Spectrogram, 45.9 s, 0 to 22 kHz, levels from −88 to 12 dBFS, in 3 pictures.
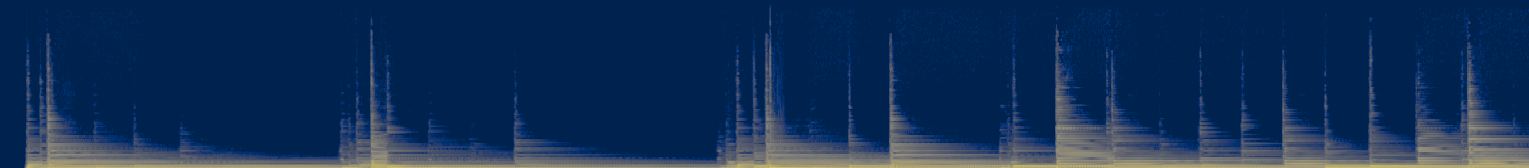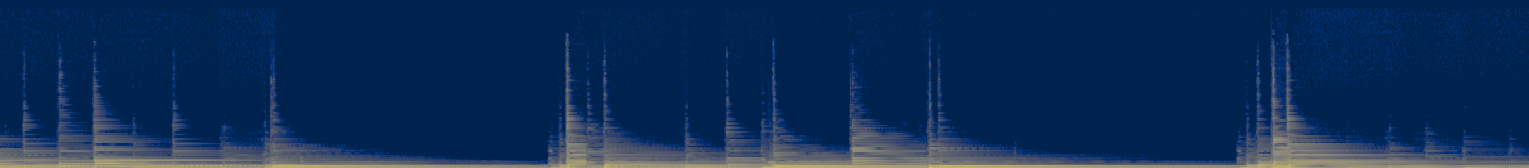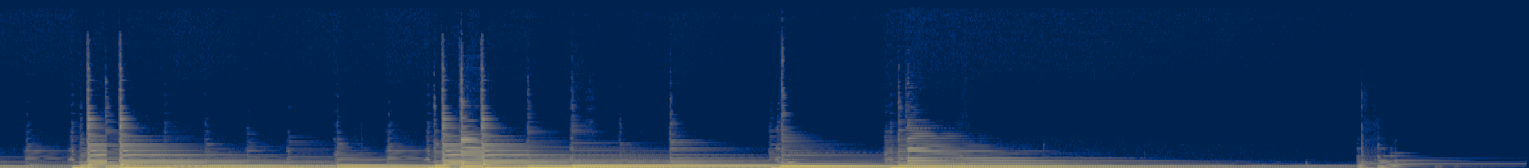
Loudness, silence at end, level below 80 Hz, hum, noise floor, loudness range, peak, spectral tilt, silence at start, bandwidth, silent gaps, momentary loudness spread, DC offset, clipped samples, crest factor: -17 LUFS; 1.25 s; -40 dBFS; none; -58 dBFS; 7 LU; 0 dBFS; -8.5 dB/octave; 0.25 s; 11.5 kHz; none; 15 LU; under 0.1%; under 0.1%; 16 dB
